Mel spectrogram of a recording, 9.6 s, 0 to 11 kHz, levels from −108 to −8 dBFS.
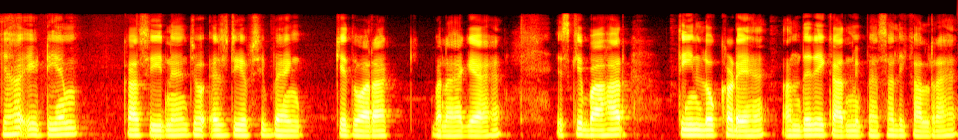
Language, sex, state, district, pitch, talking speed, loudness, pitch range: Hindi, male, Bihar, West Champaran, 125 Hz, 165 wpm, -17 LUFS, 115-130 Hz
